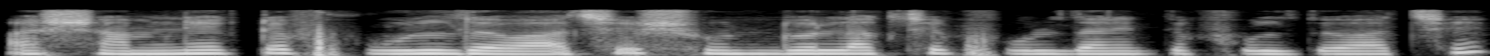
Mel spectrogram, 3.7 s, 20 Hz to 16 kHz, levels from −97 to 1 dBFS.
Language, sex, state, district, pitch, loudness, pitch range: Bengali, female, West Bengal, Jhargram, 200 Hz, -19 LUFS, 195-210 Hz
